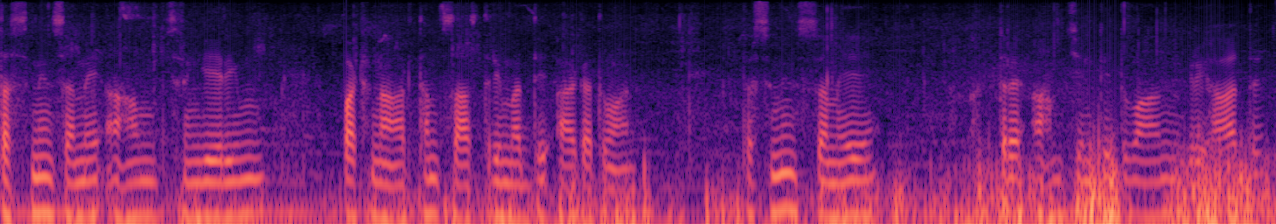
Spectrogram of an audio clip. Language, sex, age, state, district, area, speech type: Sanskrit, male, 18-30, Madhya Pradesh, Katni, rural, spontaneous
